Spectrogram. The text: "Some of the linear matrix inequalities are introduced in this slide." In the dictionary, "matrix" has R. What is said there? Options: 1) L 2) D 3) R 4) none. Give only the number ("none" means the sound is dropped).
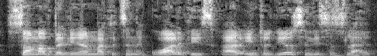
4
